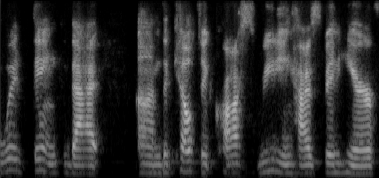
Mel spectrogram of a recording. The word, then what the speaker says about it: Celtic: Look at me saying it right. Uh guys, I'll probably call it the Celtic cross for the rest of my life. Um I just happened to remember sister reminding me Celtic. Celtic. I actually looked up this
